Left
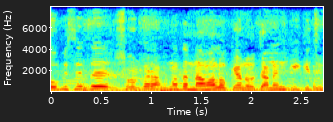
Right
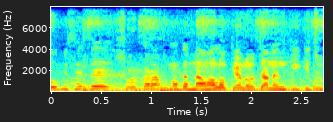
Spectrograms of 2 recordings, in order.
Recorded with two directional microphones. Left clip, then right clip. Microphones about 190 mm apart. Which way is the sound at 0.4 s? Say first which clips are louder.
Left 7 dB; 50° left (ahead or behind).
